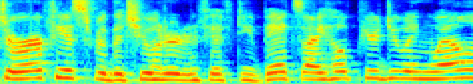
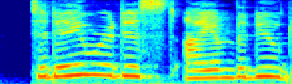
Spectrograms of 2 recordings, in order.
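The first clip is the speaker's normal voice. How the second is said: normal talking voice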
